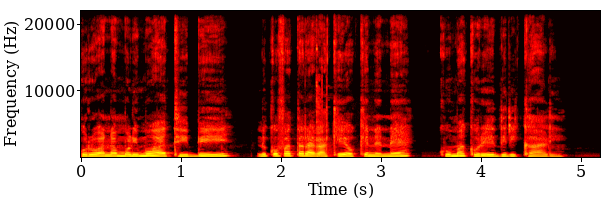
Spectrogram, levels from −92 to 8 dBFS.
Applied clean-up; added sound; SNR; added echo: neural mask model Resemble Enhance denoiser.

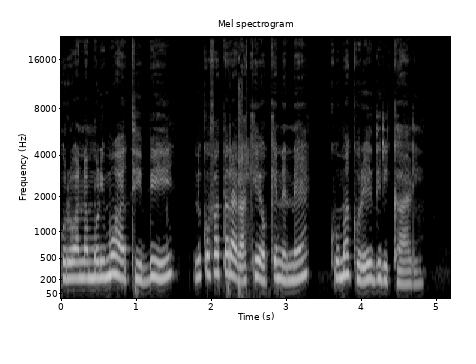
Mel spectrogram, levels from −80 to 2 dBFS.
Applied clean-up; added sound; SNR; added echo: none; Fart; 20 dB; none.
